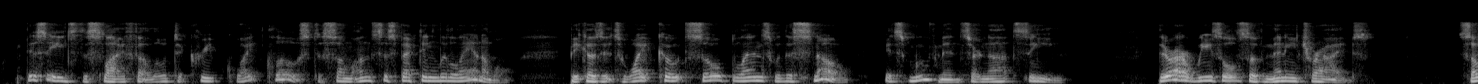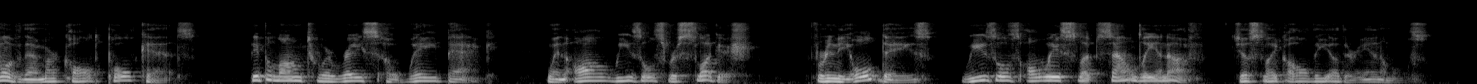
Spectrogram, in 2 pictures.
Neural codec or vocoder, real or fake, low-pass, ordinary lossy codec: codec, 16 kHz, 8 kbps, FunCodec, trained on LibriTTS, 25 frames a second; fake; 7.2 kHz; MP3, 64 kbps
